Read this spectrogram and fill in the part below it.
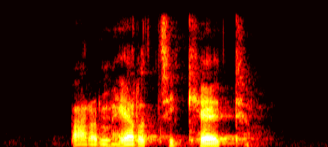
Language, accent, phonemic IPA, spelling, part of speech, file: German, Austria, /baʁmˈhɛʁt͡sɪçkaɪ̯t/, Barmherzigkeit, noun, De-at-Barmherzigkeit.ogg
- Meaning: mercy, compassion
